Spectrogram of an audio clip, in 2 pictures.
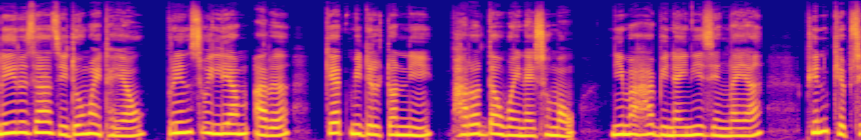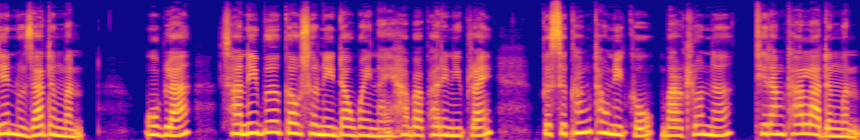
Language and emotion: Bodo, neutral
